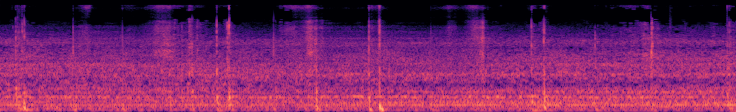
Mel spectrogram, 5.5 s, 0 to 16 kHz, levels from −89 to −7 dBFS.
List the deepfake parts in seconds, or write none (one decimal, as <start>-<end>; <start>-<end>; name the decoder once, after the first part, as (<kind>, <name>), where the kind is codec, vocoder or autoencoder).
0.5-1.3 (autoencoder, DAC-VAE); 2.2-3.7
